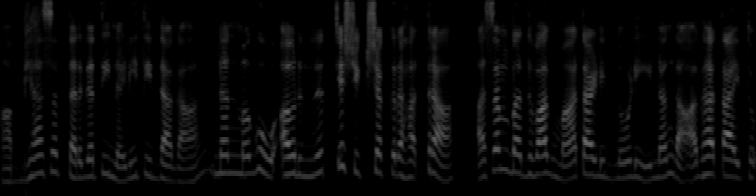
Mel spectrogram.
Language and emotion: Kannada, surprised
